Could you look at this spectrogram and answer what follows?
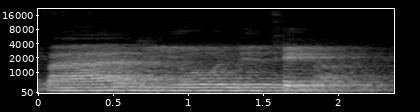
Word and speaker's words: Paleolithic: Okay, pronounce this word correctly. Paleolithic. P-A-L-E-O.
